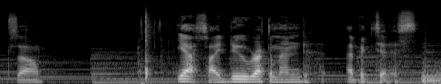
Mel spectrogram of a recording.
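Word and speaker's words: Epictetus: So yes, I do recommend Epictitis. I'm trying to say his name, Epictitus, which I know is the right way, but Aectitus just sounds so much more cooler, bro.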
